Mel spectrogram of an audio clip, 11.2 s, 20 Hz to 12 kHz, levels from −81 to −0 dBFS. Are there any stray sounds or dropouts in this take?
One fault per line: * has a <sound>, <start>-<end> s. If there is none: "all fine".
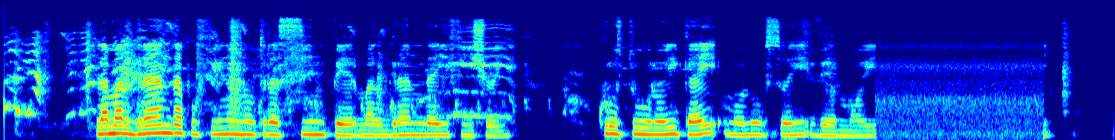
all fine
